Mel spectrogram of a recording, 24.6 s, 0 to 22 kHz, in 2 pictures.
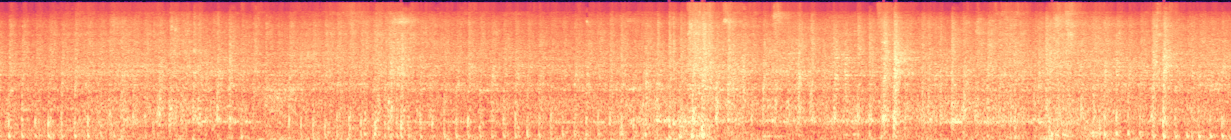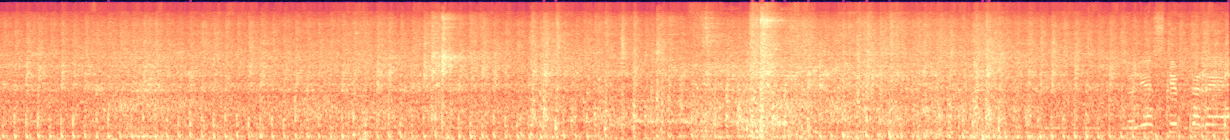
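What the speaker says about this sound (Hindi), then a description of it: "यहाँ पर अपनी गोरखधाम सुपरफास्ट एक्सप्रेस ने जो है रफ्तार भी बना लिया भाई" Gorakhdham Superfast Express (12556), New Delhi to Gorakhpur, running at speed: a steady loud rumble and rhythmic clickety-clack of wheels over rail joints, continuous throughout with wind noise and no voices.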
